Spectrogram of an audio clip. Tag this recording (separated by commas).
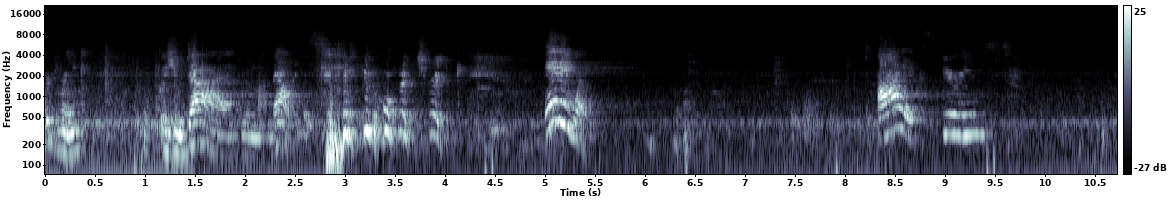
Narration, Speech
